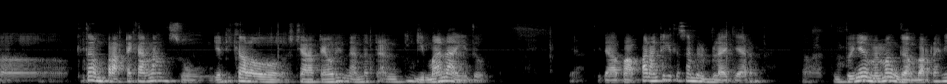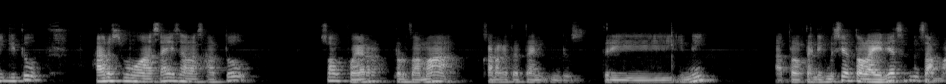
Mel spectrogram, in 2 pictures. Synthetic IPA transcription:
əkit̪aməmpəɾak̚t̪ɛkanlaŋsʊŋd͡ʒadikalawsə̥t͡ʃaɾat̪eoɾinana̰nt̪iɡimanaɡit̪u | ja̰t̪idaʔapaːpanant̪ikit̪asambɪlbəlad͡ʒar | ət̪ənt̪uɲamemaŋɡambart̪ɛhnɪk̬it̪u | haɾʊsməŋuasais̬alahsat̪u | sɔfwɛrt̪əɾut̪ama | karənakit̪at̪ɛhnɪk̚indust̪ɾḭːni | at̪at̪ɛhnɪk̚ndusiat̪alaidiasəpʊnsa̰ma̰

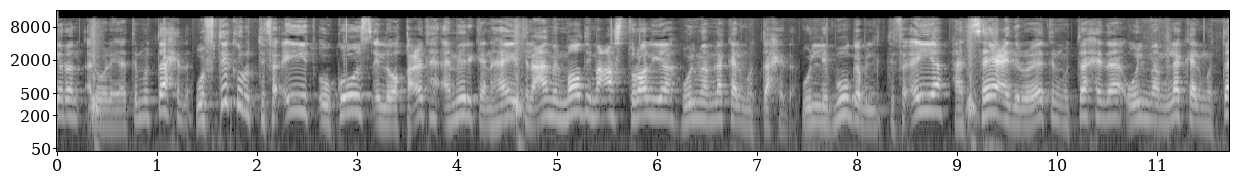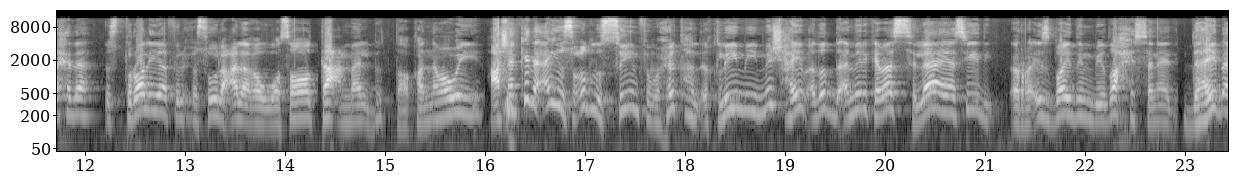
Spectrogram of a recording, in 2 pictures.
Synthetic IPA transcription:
ɾænʔæ̰lwɪlæjæːt̪ælmʊt̪ːaħed̪æweft̪ekɾut̪ːɪfæːʔejːæʔoːkoːsʔelːiwɑqːɑʕet̪hæʔæmeɾɪkænɪɦæːjelʕaːmælmɑːd̪ˤimaʕaʔost̪ɾˤɑljæwelmæmlækælmʊt̪ːaħed̪æ̰welːiːbmuːɡæbɪlɪt̪ːɪfæːʔejːæhæt̪saːʕed̪ɪlwɪlæjæːt̪ælmot̪ːaħed̪æwelmæmlækælmʊt̪ːaħed̪æʔost̪ɾˤɑljæfilħosˤuːlʕalæɣɑwːɑsˤɑːt̪ːaʕmælbet̪ˤːɑ̰ːqɑnːæwæwejːæʕaʃæːnked̪æʔæjːsˤoʕuːd̪ˤlesˤːiːnfimoħiːt̪ˤhælʔeqliːmimeʃhæjebʔæd̪ˤɨd̪ˤːʔæmeɾekæbæsːlæjæsiːd̪i | ʔerˤːɑʔiːs̬bɑjd̪ˤenbejd̪ˤɑħːesːænæːd̪id̪æɦæjebʔæ

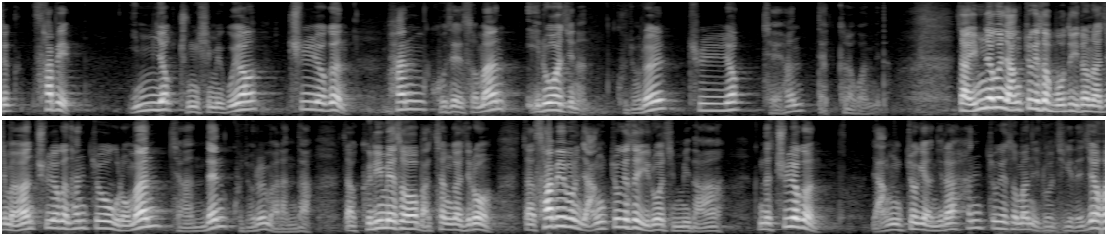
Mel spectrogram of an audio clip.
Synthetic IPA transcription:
t͡ɕɯk̚ | sʰabib̚ | imɲʌk̚t͡ɕuŋɕʰimiɡujo | t͡ɕʰuʎːʌɡɯn | hankos̬ʰe̞sʰʌman | iɾuʌd͡ʑinɯn | kud͡ʑoɾɯɭ | t͡ɕʰuʎːʌk̚t͡ɕe̞ɦante̞kʰɯɾaɡoha̰mɲid̥ḁ | t͡ɕaimɲʌɡɯnjaŋt͡ɕ͈oɡe̞sʰʌmoduiɾʌnad͡ʑimant͡ɕʰuʎːʌɡɯnɦant͡ɕ͈oɡɯɾomant͡ɕe̞ɦandwe̞nkud͡ʑoɾɯɭma̰ɾɦa̰nda̰ | t͡ɕakɯɾime̞s̬ʰʌmat͡ɕʰanɡad͡ʑiɾo | t͡ɕasʰabebɯnjaŋt͡ɕ͈oɡe̞s̬ʰʌiɾuʌd͡ʑimɲida | kɯnde̞t͡ɕʰuɭʎjʌɡɯn | ja̰ŋt͡ɕ͈oɡiaɲiɾahant͡ɕ͈oɡe̞s̬ʰʌmaniɾuʌd͡ʑiɡe̞dwe̞d͡ʑo

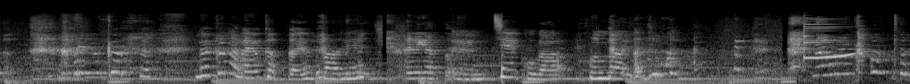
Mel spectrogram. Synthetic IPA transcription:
jokat̪ːa | makɯnaɡajo̞kat̪ːajapːane | aɾʲiɡat̪oɯ̟̃t͡ɕeːkoɡakõnːat̪ːa | akat̪a

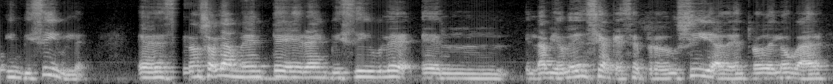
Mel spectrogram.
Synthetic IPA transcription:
imbisiβle | esnosolamẽ̞nt̪e̞eɾaimbisiβle̞ːlː | aβjo̞le̞nsjake̞se̞pɾo̞ðusiaðe̞nt̪ɾo̞ðe̞loɣaɾ

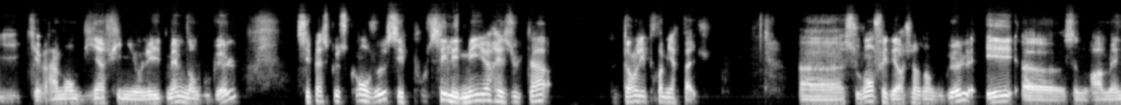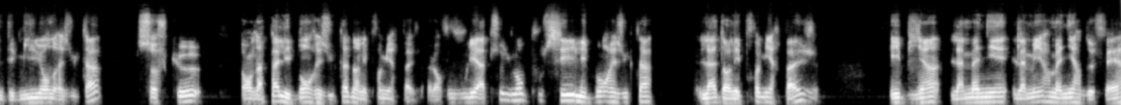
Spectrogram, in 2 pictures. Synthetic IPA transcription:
kʲḭkʲiɛvʁɛmɑ̃bjɛ̃finjɔlemɛmd̪ɑ̃ɡuɡəl | sɛpaʁsə̥kəsə̥kɔ̃vøsɛpʰuselemejœʁːezylt̪a | d̪ɑ̃lepχəmjɛʁpa̰ʒ | øsuvɑ̃ɔ̃fɛd̪eʁəʃɛʁʃd̪ɑ̃ɡuɡəleøsanuʁamɛnd̪emiljɔ̃d̪əʁezylt̪a | sɔfkə | ɔ̃napalebɔ̃ʁezylt̪ad̪ɑ̃lepχəmjɛʁpa̰ʒa̰lɔ̰ʁvuvuleapsɔlymɑ̃pʰuselebɔ̃ʁezylt̪a | lad̪ɑ̃lepχəmjɛʁpaʒ | ebjɛ̃lamanɛlamejœʁmanjɛʁd̪əfɛːʁ

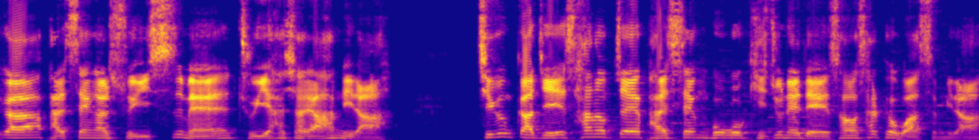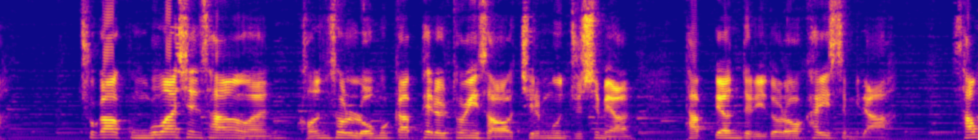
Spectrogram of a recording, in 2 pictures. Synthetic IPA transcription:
ɡapaɭs͈e̞ŋɦaɭs͈uis͈ɯme̞t͡ɕuiɦaɕʰʌjaɦamɲida | t͡ɕiɡɯmk͈ad͡ʑisʰanʌp̚t͡ɕ͈aepaɭs͈e̞ŋboɡokid͡ʑune̞de̞ɦesʰʌsʰaɭpʰjoboas͈ɯmɲida̰t͡ɕʰuɡakoŋɡumɦaɕʰinsʰaʌŋɯnkʌnsʰoɭːomuk͈apʰe̞ɾɯɭtʰoŋɦe̞s̬ʰʌt͡ɕiɭmund͡ʑuɕʰimjʌn | tap͈jʌndɯɾidoɾok̚haɡes͈ɯmɲida̰ | sʰa

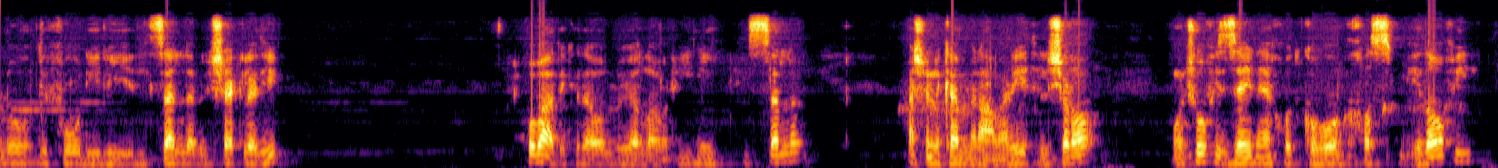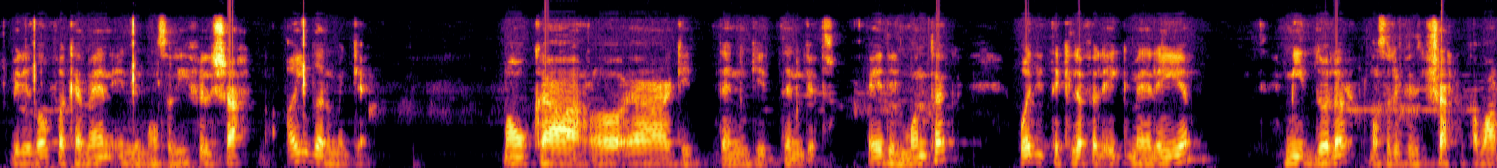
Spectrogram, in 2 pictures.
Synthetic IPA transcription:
ʔlːod̪efuːliliːlsælːæbeʃːækld̪iː | webaʕd̪ked̪æʔæʔolːojælˤːɑwɑɾiːniesːælːæ | ʕaʃæːnːekæmːelʕamælejːælʃeɾɑːʔ | wenʃuːfʔezːæːjnæːxod̪koboːnxɑsˤmʔḛd̪ˤɑːfi | belʔed̪ˤɑːfɑkæmæːnʔḛnːmɑsˤɾiːfelʃaħnʔɑjd̪ˤɑnmɪɡæ̰ | mæwqeʕɾˤɑːʔeʕɡed̪ːænɡed̪ːænɡed̪̥æ̥ | heːd̪ilmont̪æɡ | wæd̪it̪ːæklɪfælʔeɡmæːlejːæ | miːt̪̚d̪olɑɾˤmɑsˤɾiːfeʃːaħnt̪ˤɑbʕɑn

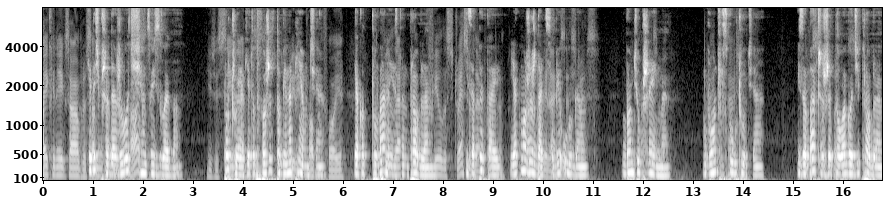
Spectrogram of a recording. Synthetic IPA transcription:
kʲɛd̪ɘɕpʂɛd̪aʐɘwɔt͡ɕi̥ɕɛt̪sɔʑzwɛɡɔ | pɔt͡ʂujakʲjɛt̪ɔt̪fɔʐɘft̪ɔbʲjɛnapʲjɛnt͡ɕɛ | jakɔt̪̚t͡ʂuvanɘjɛst̪ːɛnpɾɔblɛm | izapɘt̪ajːakmɔʐɛʐd̪at͡ɕsɔbʲjɛʔulɡɛ | bɔɲt͡ɕupʂɛjmɘ | vwɔnt͡ʂfspuwt͡ʂut͡ɕa | izɔbat͡ʂɘʐɛt̪ɔwaɡɔd͡ʑipɾɔblɛm

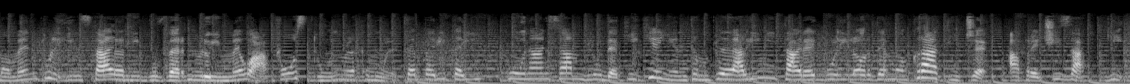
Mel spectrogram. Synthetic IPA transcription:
mo̞me̞nt̪ulinst̪aləɾiɡuve̞rnulujme̞wa̰fo̞st̪unulumult̪e̞pe̞ɾipej | kuːnansamblud̪e̞pikʲejɨnt̪ɨmpləlalimit̪aɾe̞ɡulilo̞rd̪e̞mo̞kɾat̪it͡ʃe̞ | apɾe̞t͡ʃizat̪ɡʲi

